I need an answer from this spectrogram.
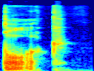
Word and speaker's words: Bulloch: So yeah, you got to say rest in peace to hopefully I'm saying the last name right, but it is pretty sure it's pronounced Bullock. So rest in peace to the original Boba Fett.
